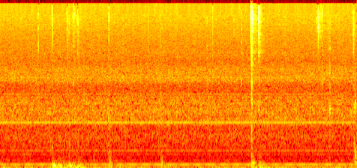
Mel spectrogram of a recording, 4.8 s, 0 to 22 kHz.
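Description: Keystrokes on a computer keyboard entering a chmod 755 command, a few soft clicks, one short cluster near the start and another later, over a steady fan hum with no talking.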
